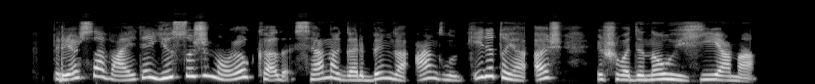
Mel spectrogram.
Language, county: Lithuanian, Kaunas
